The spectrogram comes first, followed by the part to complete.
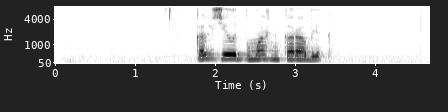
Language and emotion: Russian, neutral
